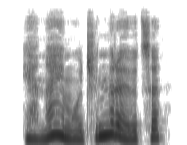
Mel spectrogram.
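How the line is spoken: Cheerful giggle. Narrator (Russian): весело хихикнула Искрелла

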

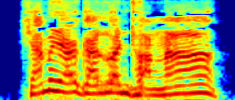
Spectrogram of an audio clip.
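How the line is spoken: Roar. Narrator (Chinese): 吼声

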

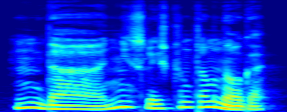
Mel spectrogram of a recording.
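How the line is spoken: Muttered. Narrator (Russian): пробормотала Мила

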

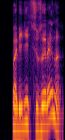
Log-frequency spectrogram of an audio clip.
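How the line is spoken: Growling laugh. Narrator (Russian): рыкнул смехом Замойский

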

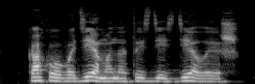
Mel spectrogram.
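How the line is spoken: Barked from horseback. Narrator (Russian): рявкнул прямо из седла вожак

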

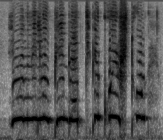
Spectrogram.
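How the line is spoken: Squeaky voice. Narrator (Russian): пропищал Пинг-Понг

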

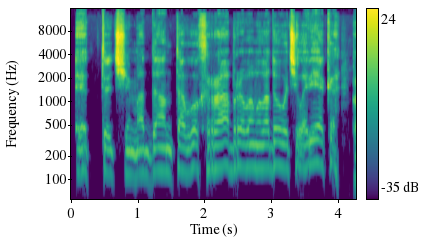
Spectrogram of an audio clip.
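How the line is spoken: Moaning. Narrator (Russian): простонал он

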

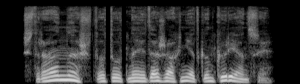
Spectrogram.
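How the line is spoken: Whispered. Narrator (Russian): прошептал Влад

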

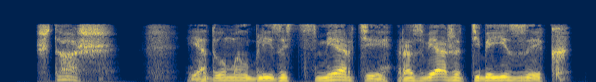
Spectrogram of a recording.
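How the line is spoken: Hissing. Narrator (Russian): прошипел Альмири

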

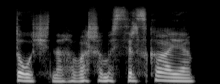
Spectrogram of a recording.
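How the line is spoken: Angry, through teeth. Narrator (Russian): Зло процедил Брега

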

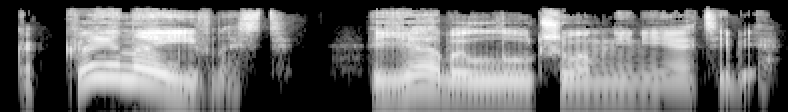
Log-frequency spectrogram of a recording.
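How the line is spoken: Sigh. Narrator (Russian): вздохнул бывший коллега

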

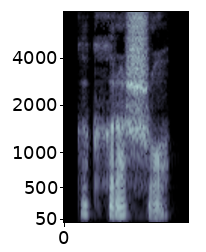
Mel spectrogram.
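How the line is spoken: Breathy exhale. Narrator (Russian): выдохнул Дэн

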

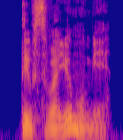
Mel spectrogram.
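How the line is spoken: Calm. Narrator (Russian): спокойно сказал я

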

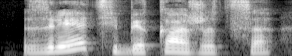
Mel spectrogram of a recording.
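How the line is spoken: Plain. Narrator (Russian): сказал Родионов

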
